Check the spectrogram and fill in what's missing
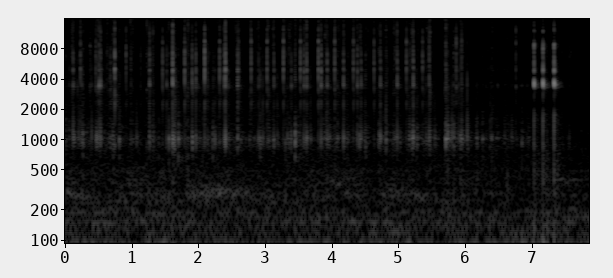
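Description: A wooden hairbrush is tapped quickly with long nails for ASMR, making a rapid, uneven stream of crisp, dry clicks. The sound is bright, with almost no low end and each tap dying away almost instantly. Near the end, three louder taps bring out a short high ring around 3.6 kHz.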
